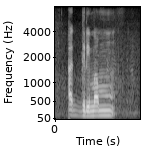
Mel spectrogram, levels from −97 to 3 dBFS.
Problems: constant background noise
